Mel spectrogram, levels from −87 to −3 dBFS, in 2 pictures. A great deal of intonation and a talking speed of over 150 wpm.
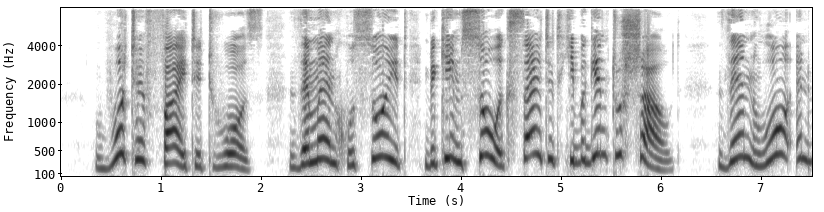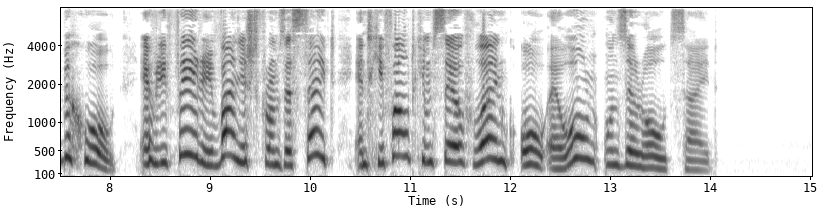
No: wide, 7.2 semitones; average, 145 wpm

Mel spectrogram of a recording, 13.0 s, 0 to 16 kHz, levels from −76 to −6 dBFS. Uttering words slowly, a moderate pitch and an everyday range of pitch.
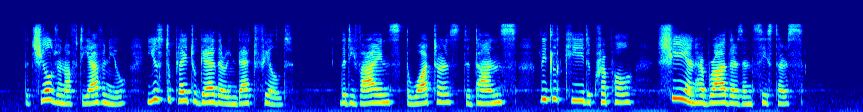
No: slow, 125 wpm; high, 220 Hz; average, 3.0 semitones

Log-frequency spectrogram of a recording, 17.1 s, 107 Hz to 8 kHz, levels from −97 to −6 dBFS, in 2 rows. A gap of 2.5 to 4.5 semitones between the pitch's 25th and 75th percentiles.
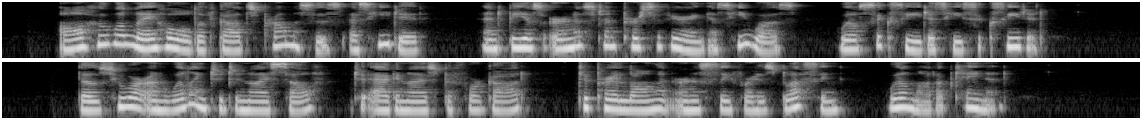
Yes: average, 4.0 semitones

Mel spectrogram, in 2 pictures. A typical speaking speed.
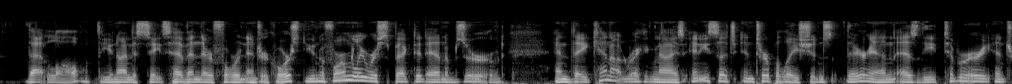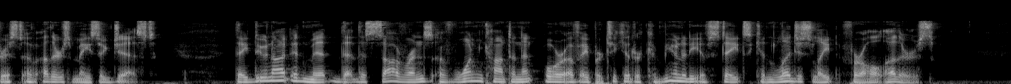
Yes: average, 155 wpm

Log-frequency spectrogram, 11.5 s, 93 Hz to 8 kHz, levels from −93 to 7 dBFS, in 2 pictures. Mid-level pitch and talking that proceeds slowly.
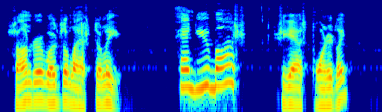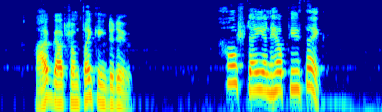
Yes: medium, 150 Hz; slow, 125 wpm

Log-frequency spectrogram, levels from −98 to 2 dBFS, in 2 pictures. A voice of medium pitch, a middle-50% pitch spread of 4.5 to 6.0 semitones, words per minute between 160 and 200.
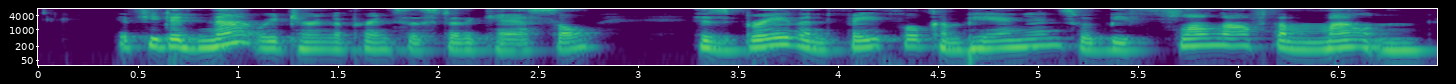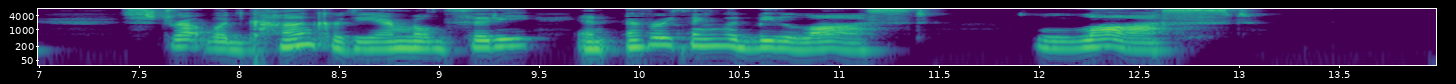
No: medium, 170 Hz; wide, 5.6 semitones; average, 140 wpm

